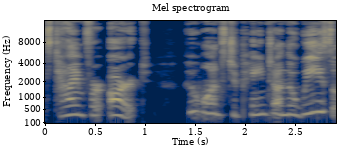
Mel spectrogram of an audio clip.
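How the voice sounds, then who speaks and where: This woman puts on a character voice with an extremely high pitch, talking at a moderate pace. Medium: read story. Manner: cheerful, playful.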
